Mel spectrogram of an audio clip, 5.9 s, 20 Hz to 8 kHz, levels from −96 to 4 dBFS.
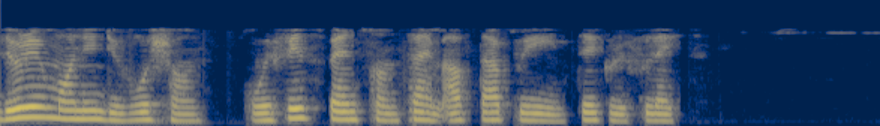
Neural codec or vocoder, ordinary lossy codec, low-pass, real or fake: none; AAC, 16 kbps; 7.2 kHz; real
